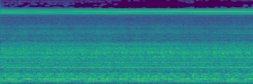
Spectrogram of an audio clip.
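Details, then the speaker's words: Upgraded drill press on a VFD inverter drive with new belt, test run at reasonably high speed: steady, even hum with a faint high electronic whine from the drive, no knocking or wobble; smooth, vibration much lower than before. "that sounds really smooth it's nice in terms of vibration way lower than before"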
